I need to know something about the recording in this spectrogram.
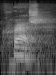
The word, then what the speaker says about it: crèche: Some speakers have tense vowels in a few new or unusual words such as creche, gauche. 我是用法文的发音 creche 是英式英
